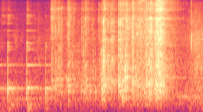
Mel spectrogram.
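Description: Serrated spoon scraping seeds from the inside of a jalapeno, giving a run of close, scratchy clinks and rasps that grow denser and louder toward the end.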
